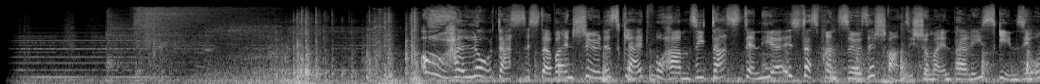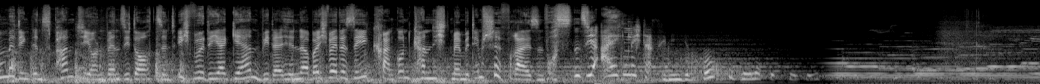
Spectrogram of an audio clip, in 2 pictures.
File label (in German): Werbung; Silento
